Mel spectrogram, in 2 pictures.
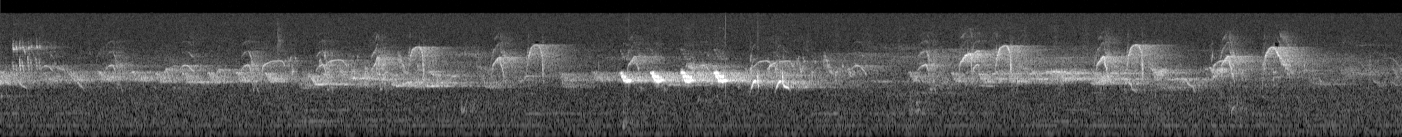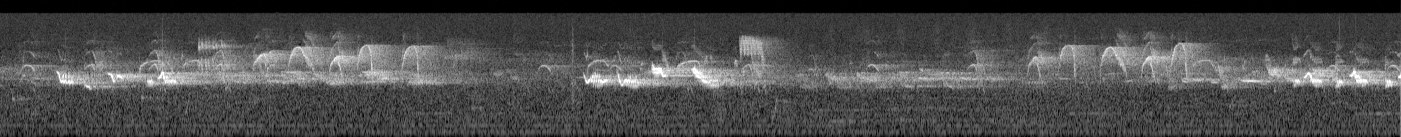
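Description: Birdsong: a burst of rapid, high trilled notes about every seven seconds, with quieter chirping in between, over a faint steady hum.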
